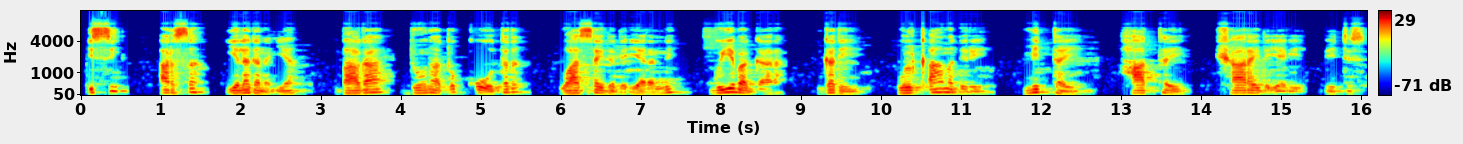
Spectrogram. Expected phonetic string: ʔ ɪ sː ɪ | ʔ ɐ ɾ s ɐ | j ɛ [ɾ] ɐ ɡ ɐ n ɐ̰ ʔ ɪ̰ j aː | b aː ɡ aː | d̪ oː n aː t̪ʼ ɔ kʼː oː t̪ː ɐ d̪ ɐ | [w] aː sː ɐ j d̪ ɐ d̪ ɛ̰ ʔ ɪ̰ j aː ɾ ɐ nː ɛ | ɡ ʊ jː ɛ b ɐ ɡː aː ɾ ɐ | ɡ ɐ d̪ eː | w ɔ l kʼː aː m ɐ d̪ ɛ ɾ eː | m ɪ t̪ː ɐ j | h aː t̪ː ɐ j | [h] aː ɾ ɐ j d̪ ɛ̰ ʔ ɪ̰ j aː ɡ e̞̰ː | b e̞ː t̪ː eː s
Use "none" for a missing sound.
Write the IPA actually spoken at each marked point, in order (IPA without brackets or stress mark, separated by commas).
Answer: l, w, ʃ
